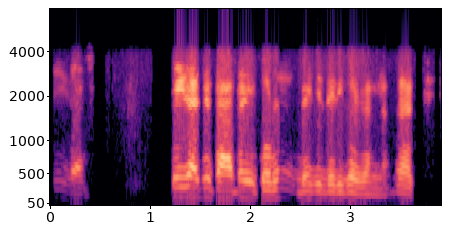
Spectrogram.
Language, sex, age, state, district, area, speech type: Bengali, male, 18-30, West Bengal, Kolkata, urban, conversation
